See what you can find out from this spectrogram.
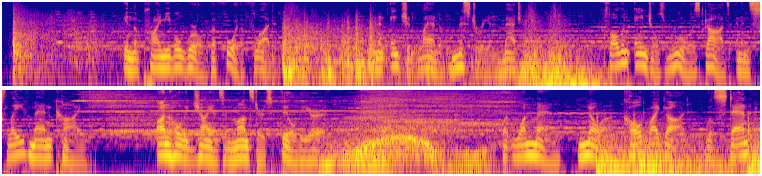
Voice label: Commercial; Noah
